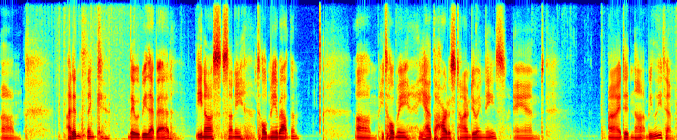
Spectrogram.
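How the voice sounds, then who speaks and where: A soft-spoken man with a very deep, low pitch, at a very slow pace with long, frequent pauses and ordinary pitch variation. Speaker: gaming youtuber. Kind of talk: gameplay commentary. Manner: hesitant, many ums.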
